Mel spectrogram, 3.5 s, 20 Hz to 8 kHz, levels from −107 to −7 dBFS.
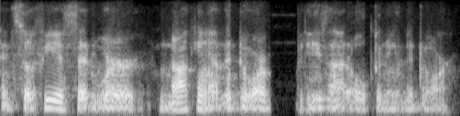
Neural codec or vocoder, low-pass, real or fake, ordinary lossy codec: vocoder, 22.05 kHz, 80 mel bands, HiFi-GAN; 7.2 kHz; fake; Opus, 16 kbps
